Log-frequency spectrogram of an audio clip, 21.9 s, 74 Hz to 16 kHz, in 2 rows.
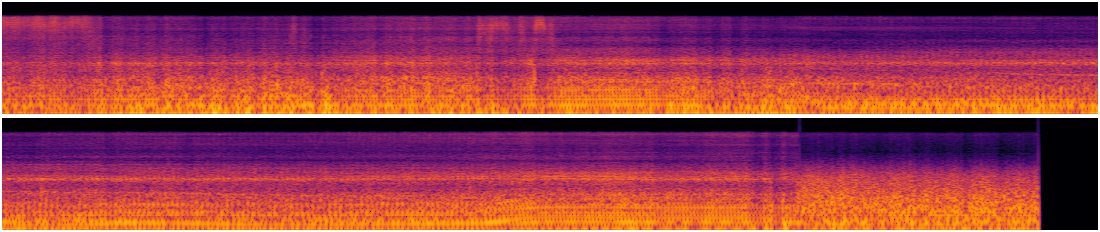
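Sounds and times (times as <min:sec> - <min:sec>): high hiss: 0:00.0 - 0:01.1, 0:04.8 - 0:05.8
small generator engine running: 0:00.0 - 0:19.0.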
